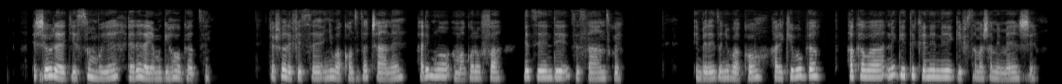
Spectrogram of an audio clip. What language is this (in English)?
Rundi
